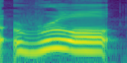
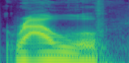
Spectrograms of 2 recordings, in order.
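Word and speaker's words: Reuel: It's John Ronald Rule Tolkien. – Rule. – I don't know what that is. – I thought it was Raoul. – It's spelled R-E-U-L.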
